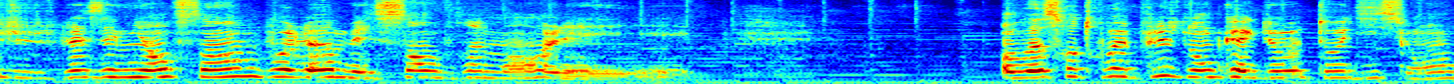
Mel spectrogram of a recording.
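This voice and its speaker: A young woman giving a casual, effusive book review to camera at home, in a halting way that often repeats words. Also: a little high, mellow. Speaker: book vlogger. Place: small room at home with bookshelves.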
